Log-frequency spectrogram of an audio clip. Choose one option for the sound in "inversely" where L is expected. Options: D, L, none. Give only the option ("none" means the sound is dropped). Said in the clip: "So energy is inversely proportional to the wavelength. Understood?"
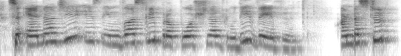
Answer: L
